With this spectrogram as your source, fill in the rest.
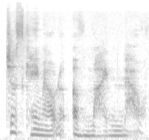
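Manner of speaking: hushed, low disbelief; appalled whisper. Retold or imitated. Woman retells shock at what she just told him, appalled whisper. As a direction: whisper it, aghast at yourself. Horrified at her own words.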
